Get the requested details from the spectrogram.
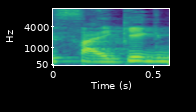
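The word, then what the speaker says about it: psychic: पी से एस वाई सी एच आई सी। यहां पर भी हम देखिए साइकिक पढ़ते हैं।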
